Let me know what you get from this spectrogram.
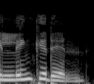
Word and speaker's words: LinkedIn: Now, in English, we don't say LinkedIn, we say LinkedIn. So we nicely link, valga la redundancia, the D in linked con la I de in, but we don't say LinkedIn, we say LinkedIn, LinkedIn, right?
